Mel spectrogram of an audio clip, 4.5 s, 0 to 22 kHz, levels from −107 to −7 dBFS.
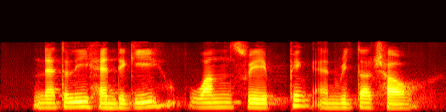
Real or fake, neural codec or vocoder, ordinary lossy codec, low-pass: fake; codec, 16 kHz, 2 kbps, X-Codec, HuBERT features, trained on LibriSpeech; none; 5.4 kHz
